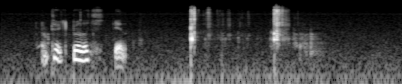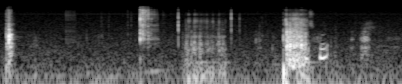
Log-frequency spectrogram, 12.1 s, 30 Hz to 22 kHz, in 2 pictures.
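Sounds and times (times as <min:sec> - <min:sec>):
short rattle: 0:08.1 - 0:09.3.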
